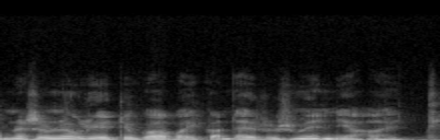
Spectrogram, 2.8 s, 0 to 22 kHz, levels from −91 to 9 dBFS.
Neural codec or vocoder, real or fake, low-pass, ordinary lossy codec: none; real; 19.8 kHz; none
